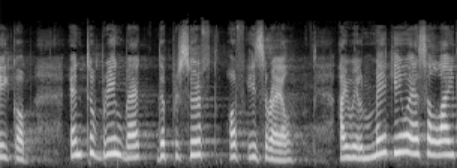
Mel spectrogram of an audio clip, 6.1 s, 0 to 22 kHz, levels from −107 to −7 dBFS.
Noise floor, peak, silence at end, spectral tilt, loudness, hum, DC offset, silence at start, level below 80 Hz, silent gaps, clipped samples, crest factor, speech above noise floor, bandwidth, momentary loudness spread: -53 dBFS; -10 dBFS; 0 s; -3 dB/octave; -27 LUFS; none; under 0.1%; 0 s; -84 dBFS; none; under 0.1%; 16 dB; 27 dB; 12 kHz; 8 LU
